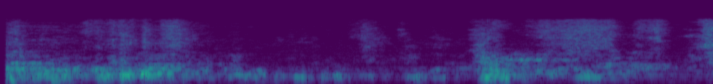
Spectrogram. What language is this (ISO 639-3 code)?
swa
